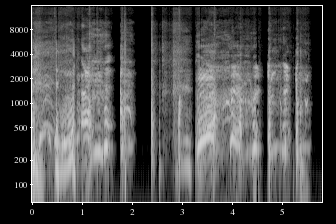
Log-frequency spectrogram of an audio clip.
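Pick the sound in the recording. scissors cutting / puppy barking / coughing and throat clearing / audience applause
coughing and throat clearing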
